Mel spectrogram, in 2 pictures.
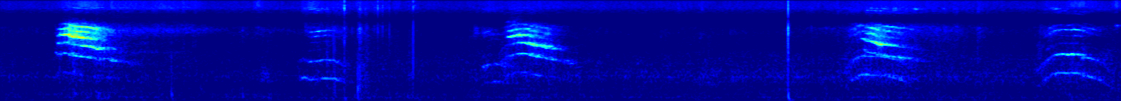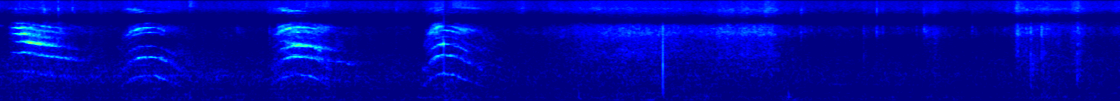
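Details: Rejected kittens, parted from a mother cat that attacked them several times, call in a steady series of arched, high meows roughly every second or two, rising then falling, fading out toward the end.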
